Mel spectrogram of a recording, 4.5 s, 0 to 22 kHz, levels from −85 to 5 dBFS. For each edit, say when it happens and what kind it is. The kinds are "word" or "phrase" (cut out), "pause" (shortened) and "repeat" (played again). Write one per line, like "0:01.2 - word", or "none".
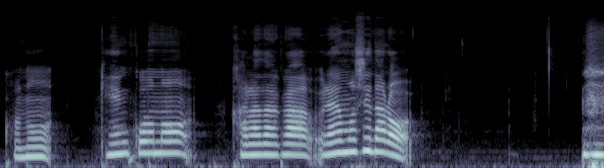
0:01.7 - pause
